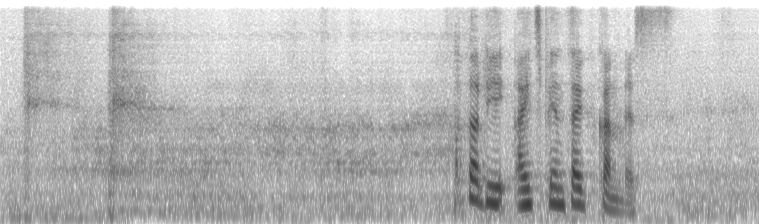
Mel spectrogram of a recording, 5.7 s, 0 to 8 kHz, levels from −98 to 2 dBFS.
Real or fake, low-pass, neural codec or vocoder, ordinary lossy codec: fake; 7.2 kHz; codec, 16 kHz in and 24 kHz out, 0.8 kbps, FocalCodec, streaming, 65536 codes; none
